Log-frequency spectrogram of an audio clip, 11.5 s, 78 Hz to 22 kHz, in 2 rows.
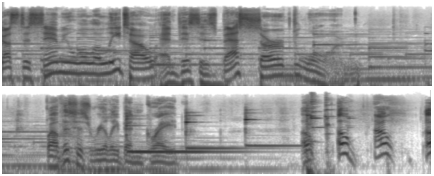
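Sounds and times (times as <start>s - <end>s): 
speech: 0.0s - 4.6s, 6.3s - 8.2s, 9.7s - 10.0s
bright chime ringing: 7.4s - 10.6s.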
